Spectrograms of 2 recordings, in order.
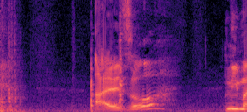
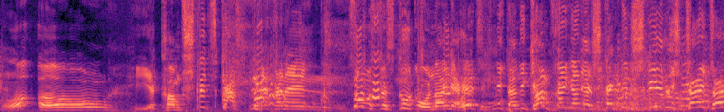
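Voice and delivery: hyped ringside announcer, much higher; wrestling commentator; 13 semitones higher, 6 dB louder than usual. Pretend. Father play-wrestling with his son, hyped announcer voice. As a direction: call the match like a TV wrestling host.

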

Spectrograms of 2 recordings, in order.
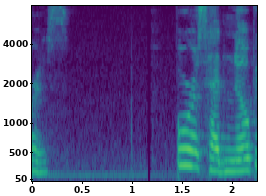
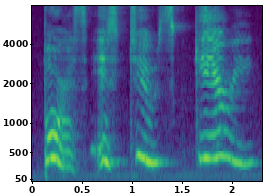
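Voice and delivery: high, slow, loud squeak; squeaking mice; 11 semitones higher, 5 dB louder, slower than usual. A narrator's reading. All the mice complaining about Boris together, squeaking. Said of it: "they all squeaked together".

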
